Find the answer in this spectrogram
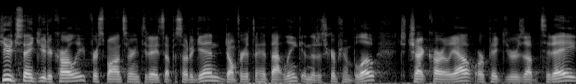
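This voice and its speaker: In a hoarse, put-on character voice, the speaker rushes at a very fast pace with hardly any pauses. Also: man, medium pitch for a man. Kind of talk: casual vlog chat, sponsor thanks. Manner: sponsor read, wrapping up an episode.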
